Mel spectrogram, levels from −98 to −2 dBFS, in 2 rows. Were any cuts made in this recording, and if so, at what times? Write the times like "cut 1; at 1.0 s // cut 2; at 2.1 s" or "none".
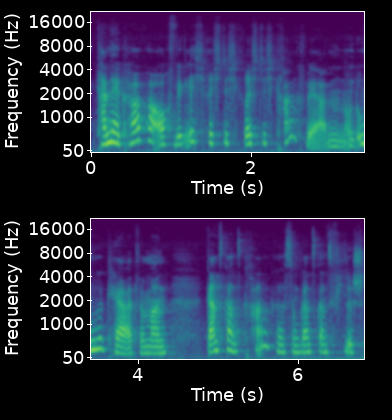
none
